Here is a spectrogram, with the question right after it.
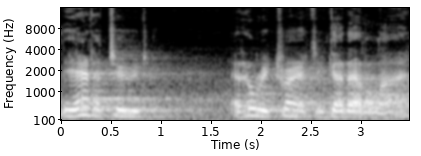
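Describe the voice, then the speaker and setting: A man with an American accent speaks at a fairly slow pace. Audible room echo and noticeable background noise surround him. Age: 80s+. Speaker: retired civil engineer, church founding member. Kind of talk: oral history interview. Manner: halting.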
